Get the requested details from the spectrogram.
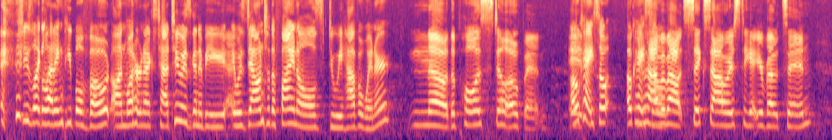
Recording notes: Joined me for a live show. At New York Road Runners's second annual RunnerCon event the day before the New Balance Fifth Avenue Mile.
